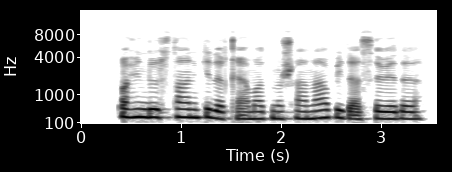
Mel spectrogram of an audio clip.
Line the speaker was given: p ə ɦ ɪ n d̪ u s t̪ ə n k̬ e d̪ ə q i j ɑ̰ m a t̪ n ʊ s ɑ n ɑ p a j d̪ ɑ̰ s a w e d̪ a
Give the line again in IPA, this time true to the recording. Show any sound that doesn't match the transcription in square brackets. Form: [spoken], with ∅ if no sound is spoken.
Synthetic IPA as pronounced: p ə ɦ ɪ n d̪ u s t̪ [ɑ] n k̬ e d̪ ə q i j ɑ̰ m a t̪ n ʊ [ʃ] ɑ n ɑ p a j d̪ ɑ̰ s [ə] w e d̪ a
